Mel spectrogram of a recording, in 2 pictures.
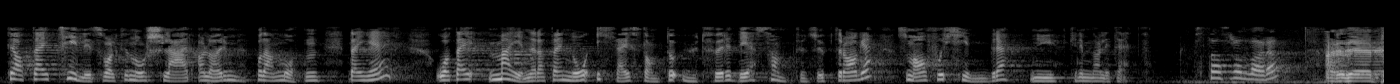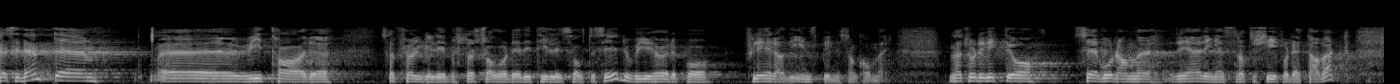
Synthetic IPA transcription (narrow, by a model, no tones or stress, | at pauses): t̪ʰɪlɑt̪̚d̪æɪt̪ʰɪlːɪt̪sʋɑlkt̪ənoːʂɭæːɾɑlɑɾmpʰɔd̪ɛnmoːt̪n̩d̪æɪjeɾ | ʔɔɑt̪̚d̪æɪmæɪnəɾɑt̪̚d̪æɪnoːʔɪçːəæɾɪst̪ɑnt̪ʰɪlɔʔʉːt̪føːɾəd̪ɛsɑmfʉnsʉpːd̪ɾɑːɡəsɔmɑɔfɔɾhɪnd̪ɾənyːkʰɾɪmɪnɑlɪt̪ʰḛːt̪ | st̪ɑːt̪sɾoːd̪ʋɑːɾɑæɾd̪ɛpʰɾɛsɪd̪ɛnt̪ | ʋɪt̪ʰɑːɾ | sɛlfœlɡəlɪbɛst̪œʂɑlʋɔɖɛd̪ɪt̪ʰɪlːɪt̪sʋɑlt̪əsiːəɾɔʋɪhøːɾəɾpʰɔ | fleːɾəɑʋd̪ɪʔɪ̰nspɪlnɪəsɔmkʰɔmːə̰ɾmɛnjæt̪ʰɾuːɖɛæɾʋɪk̚t̪ɪɔseːʋʊɖɑnɾɛjeːɾɪŋənst̪ɾɑt̪ɛʂiːfɔɖɛt̪ːəhɑɾʋæʈː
